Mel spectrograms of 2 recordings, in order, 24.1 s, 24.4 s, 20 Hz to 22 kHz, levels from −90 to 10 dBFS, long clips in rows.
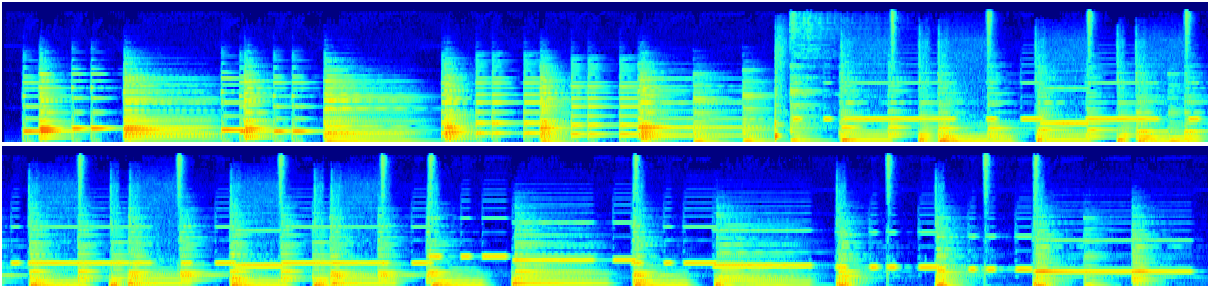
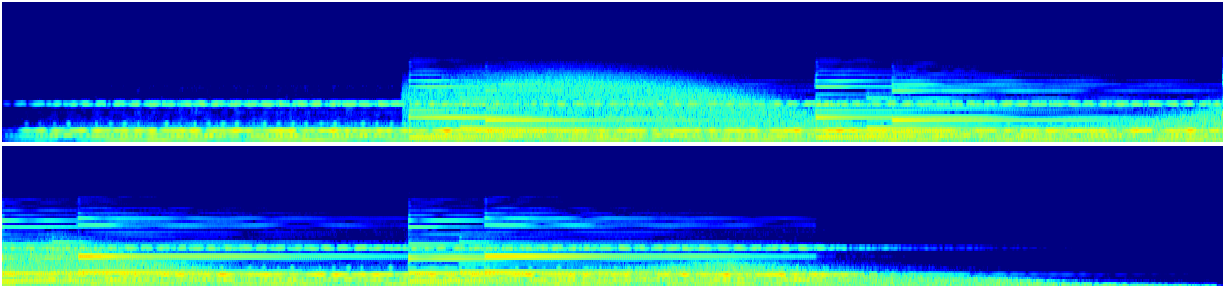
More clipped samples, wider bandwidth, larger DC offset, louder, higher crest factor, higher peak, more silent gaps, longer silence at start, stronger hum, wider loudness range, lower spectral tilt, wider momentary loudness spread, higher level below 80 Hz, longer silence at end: neither; first, 17 kHz vs 3.5 kHz; neither; first, -23 LUFS vs -29 LUFS; about the same, 20 dB vs 16 dB; first, -2 dBFS vs -14 dBFS; neither; about the same, 0.2 s vs 0.15 s; neither; about the same, 3 LU vs 5 LU; second, -6.5 dB/octave vs -12 dB/octave; second, 9 LU vs 15 LU; first, -36 dBFS vs -48 dBFS; about the same, 0.15 s vs 0.1 s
